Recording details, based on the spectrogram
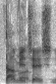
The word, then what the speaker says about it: commutation: Which is go back to Google and look at the pronunciation again. – Commutation. You're good.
